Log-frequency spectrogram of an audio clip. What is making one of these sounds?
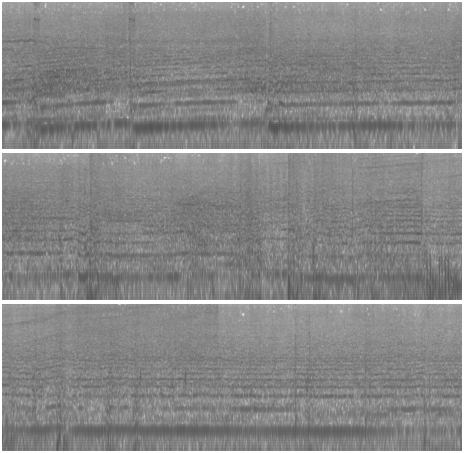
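A rally car engine revs hard, rising through the gears with each shift.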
